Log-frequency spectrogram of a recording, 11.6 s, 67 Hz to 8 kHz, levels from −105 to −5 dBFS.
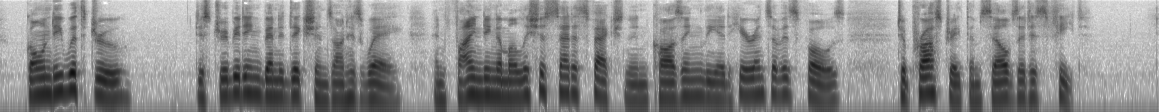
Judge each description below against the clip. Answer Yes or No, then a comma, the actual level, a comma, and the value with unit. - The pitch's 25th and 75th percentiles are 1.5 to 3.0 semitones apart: No, average, 3.5 semitones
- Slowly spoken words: Yes, slow, 130 wpm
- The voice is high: No, low, 125 Hz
